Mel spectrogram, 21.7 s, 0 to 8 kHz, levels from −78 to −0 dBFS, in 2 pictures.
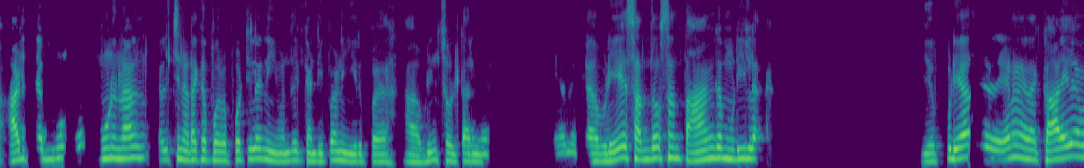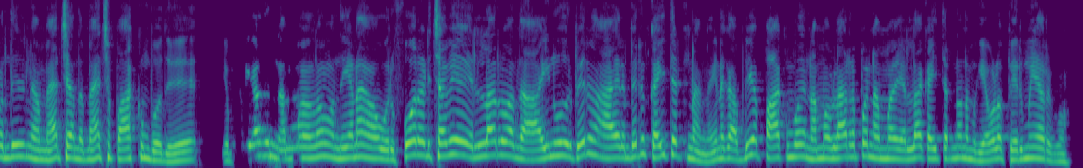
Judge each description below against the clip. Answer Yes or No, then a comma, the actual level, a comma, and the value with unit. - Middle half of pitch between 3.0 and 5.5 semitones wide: Yes, average, 3.8 semitones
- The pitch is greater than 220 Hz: No, medium, 185 Hz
